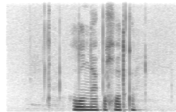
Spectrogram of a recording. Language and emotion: Russian, neutral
